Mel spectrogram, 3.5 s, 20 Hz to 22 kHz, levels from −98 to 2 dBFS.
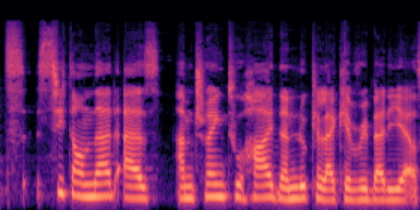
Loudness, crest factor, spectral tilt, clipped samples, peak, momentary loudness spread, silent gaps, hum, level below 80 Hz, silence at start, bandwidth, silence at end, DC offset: -21 LUFS; 16 dB; -4.5 dB/octave; under 0.1%; -6 dBFS; 5 LU; none; none; -74 dBFS; 0.05 s; 14.5 kHz; 0 s; under 0.1%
